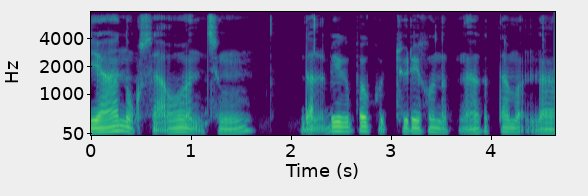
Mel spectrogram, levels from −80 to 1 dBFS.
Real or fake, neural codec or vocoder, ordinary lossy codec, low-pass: real; none; none; 7.2 kHz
